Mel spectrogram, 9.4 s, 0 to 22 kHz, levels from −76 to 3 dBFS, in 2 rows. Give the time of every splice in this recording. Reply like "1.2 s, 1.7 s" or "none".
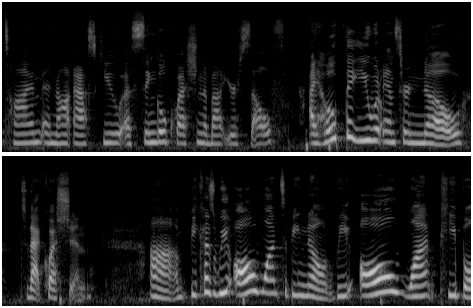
3.0 s, 3.8 s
